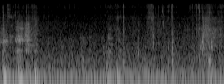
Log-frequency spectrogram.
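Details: Belgian Shepherd named Eski, eager for a Maine Coon kitten named Pie to play, panting softly and quickly at about three breaths per second, low and breathy, with a few faint clicks and thumps nearby.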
